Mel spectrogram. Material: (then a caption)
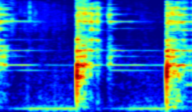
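Cement. A trowel taps three times on cement parging over a concrete block foundation, giving bright, sharp clinks with a short high ring. The solid tone marks this area of parging as well bonded rather than hollow.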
